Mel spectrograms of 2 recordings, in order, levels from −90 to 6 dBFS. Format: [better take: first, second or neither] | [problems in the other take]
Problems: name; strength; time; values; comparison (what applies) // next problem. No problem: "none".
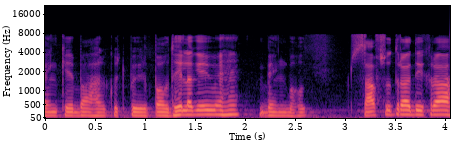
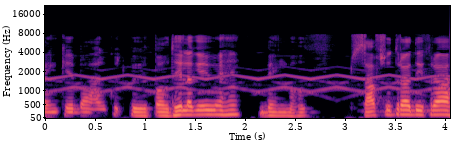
first | noise reduction (classical method Wiener filter)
